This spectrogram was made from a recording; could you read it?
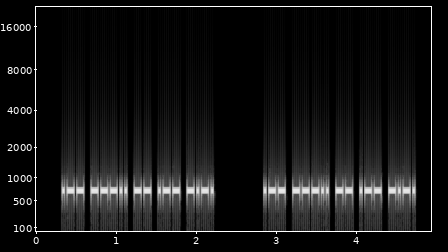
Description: Morse code, heard as a keyed tone, about 40 wpm, 700 Hz. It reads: W8MWC W8MWC
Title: USA Call Signs - 5 Characters - Repeated 2x - 40wpm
